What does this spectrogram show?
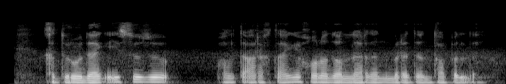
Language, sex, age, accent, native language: Uzbek, male, 18-24, Navoiy, Uzbek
